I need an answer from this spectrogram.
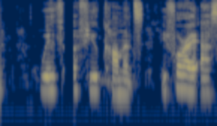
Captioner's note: speaking French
